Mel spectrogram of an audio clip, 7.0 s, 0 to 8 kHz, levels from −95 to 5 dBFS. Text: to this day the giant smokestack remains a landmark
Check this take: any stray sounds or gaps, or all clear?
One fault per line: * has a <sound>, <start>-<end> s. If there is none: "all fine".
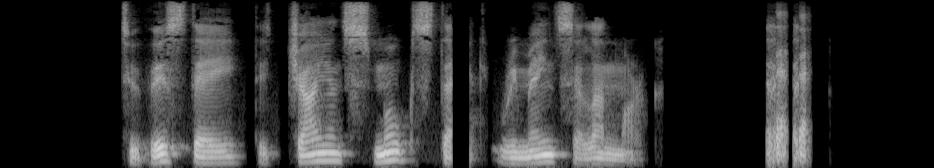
* has a dropout, 3.4-3.5 s
* has a laugh, 5.7-6.1 s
